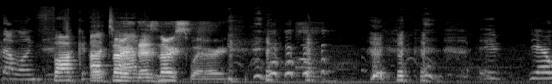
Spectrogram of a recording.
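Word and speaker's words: Whakatāne: And same with Whakatane. It's WH. What was that one? Yeah, you'd like that one. Whakatane.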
